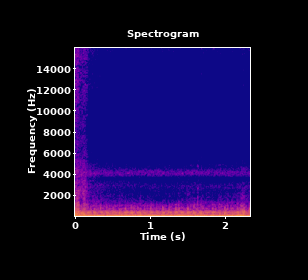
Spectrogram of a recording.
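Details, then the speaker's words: Skoda Octavia A7 1.4 turbo with 6-speed manual, cold engine: uneven rattle at idle with clutch pedal released that disappears when the pedal is pressed; clutch replaced, after which the rattle was gone. "стук сцепления на холодную. Это должно быть слышно. Нажимаю на сцепление, звук пропадет."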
